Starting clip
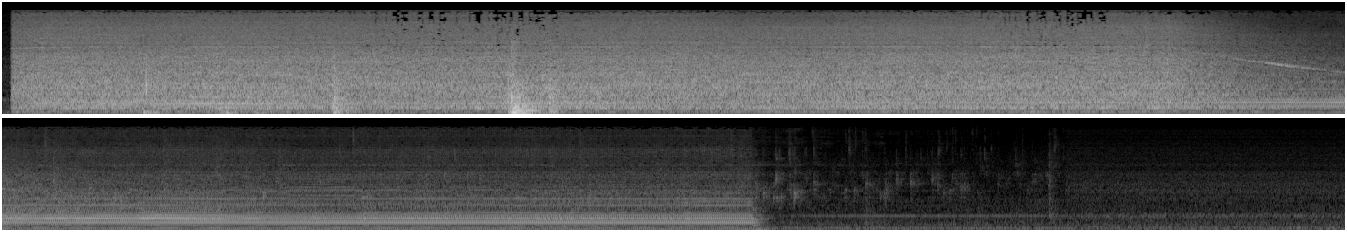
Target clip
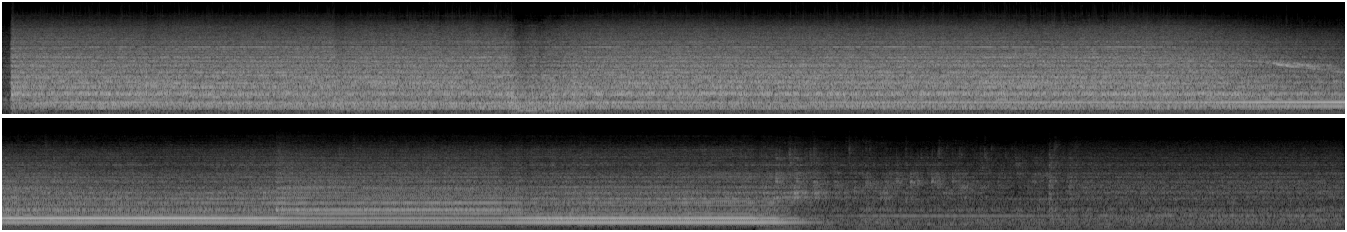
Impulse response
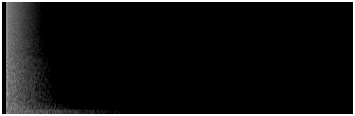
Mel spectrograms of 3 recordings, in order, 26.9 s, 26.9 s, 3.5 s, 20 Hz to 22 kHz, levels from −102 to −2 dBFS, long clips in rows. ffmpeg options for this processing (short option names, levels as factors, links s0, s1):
-filter_complex "[0:a]asettb=1/sr,asplit=3[s0][s1][s2];[s0]atrim=end=16.174[s3];[s1]atrim=start=16.17:end=18.43,asetpts=PTS-STARTPTS,afade=t=in:d=0.004:c=qsin,afade=t=out:st=2.256:d=0.004:c=qsin,aeval=exprs='0.015*(cos(1*acos(clip(val(0)/0.015,-1,1)))-cos(1*PI/2))+0.0075*(cos(6*acos(clip(val(0)/0.015,-1,1)))-cos(6*PI/2))':c=same[s4];[s2]atrim=start=18.426[s5];[s3][s4]acrossfade=d=0.004:c1=hsin:c2=qsin[s6];[s6][s5]acrossfade=d=0.004:c1=qsin:c2=hsin,aecho=1:1:207|414|621|828:0.531|0.165|0.051|0.0158,acompressor=threshold=0.00316:ratio=6,aeval=exprs='val(0)+0.000398*(sin(2*PI*50*n/s)+sin(2*PI*2*50*n/s)/2+sin(2*PI*3*50*n/s)/3+sin(2*PI*4*50*n/s)/4+sin(2*PI*5*50*n/s)/5)':c=same,highpass=280,lowpass=5000[s7];[1:a]atrim=start_sample=2205[s8];[s7][s8]afir=irnorm=-1:irlink=0,aeval=exprs='clip(val(0),-1,0.00794)':c=same,volume=2.66"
